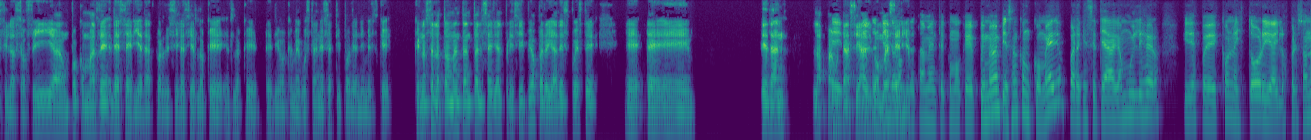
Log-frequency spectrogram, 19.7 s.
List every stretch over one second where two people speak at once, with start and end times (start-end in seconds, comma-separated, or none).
12.5-13.7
